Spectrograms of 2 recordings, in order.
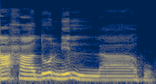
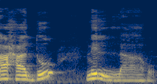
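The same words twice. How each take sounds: First: আহাদু নিল্লাহু drawn out very slowly, nun joined to lam; slow chanted tajweed recitation of আহাদু নিল্লাহু; Quranic recitation demo. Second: আহাদু নিল্লাহু said briskly, barely chanted; light recap of আহাদু নিল্লাহু; quick repeat of recitation. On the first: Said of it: "যেমন". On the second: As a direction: rattle off আহাদু নিল্লাহু at near-normal speed. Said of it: "এটাই হচ্ছে পড়ার নিয়ম". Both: Shown as a demonstration.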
